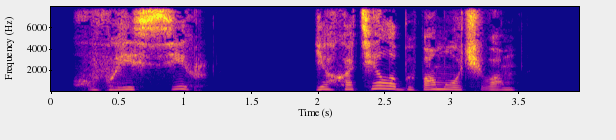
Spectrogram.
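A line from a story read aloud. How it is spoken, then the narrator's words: Whispering. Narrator (Russian): прошептала Джейн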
